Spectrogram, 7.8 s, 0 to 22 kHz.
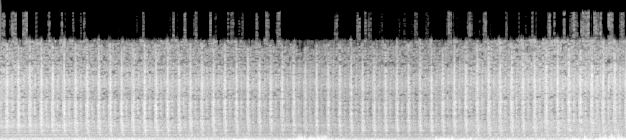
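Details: Nissan Almera N16 engine: quick light ticking about three or four per second over a steady idle. Appeared about 3000 km after piston rings and valve stem seals were replaced; unaffected by speed. Cause was tight (insufficient clearance) intake valves.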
